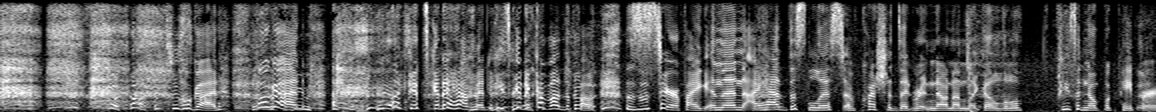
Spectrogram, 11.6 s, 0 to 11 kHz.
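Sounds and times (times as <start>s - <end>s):
nervous panting: 0.0s - 4.1s
laughter: 0.6s - 6.5s
speech: 1.7s - 11.5s.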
